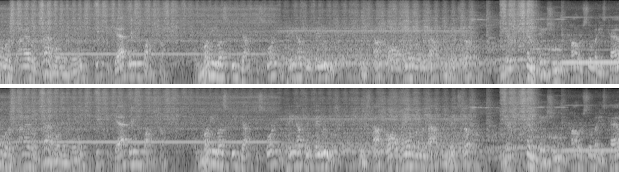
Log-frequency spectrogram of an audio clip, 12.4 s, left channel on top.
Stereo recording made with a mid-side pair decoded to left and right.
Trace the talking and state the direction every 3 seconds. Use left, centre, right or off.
left, centre, right, centre.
